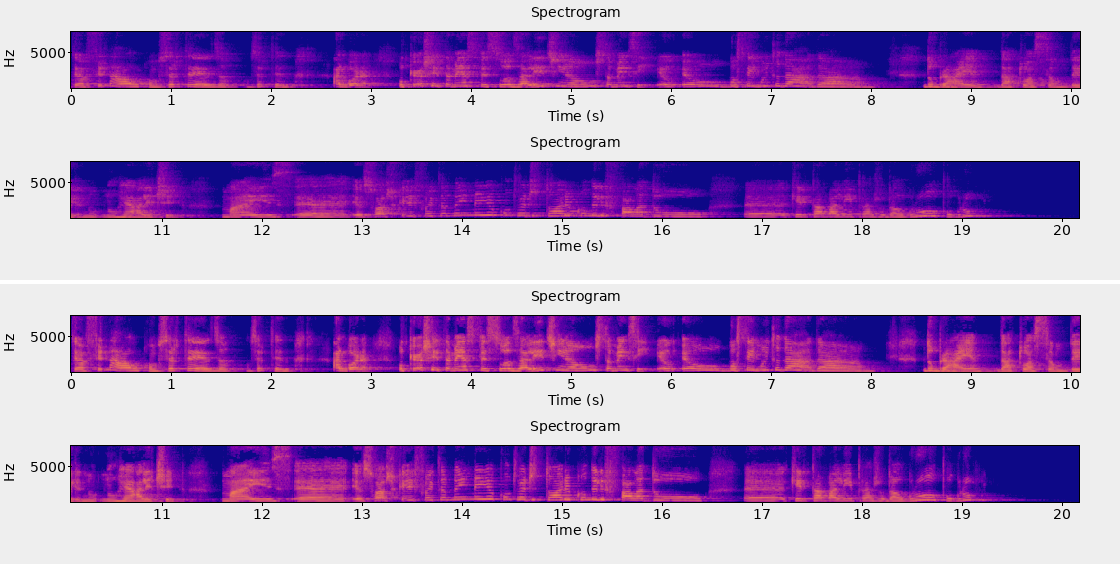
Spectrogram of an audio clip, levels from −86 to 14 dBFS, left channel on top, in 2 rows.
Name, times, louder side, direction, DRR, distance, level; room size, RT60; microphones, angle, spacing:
voice 1, 0.0-2.3 2.6-19.2, right 5 dB, 85° right, 12 dB, 0.8 m, -28 dB
22.5 x 11.0 x 3.1 m, 0.90 s
head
